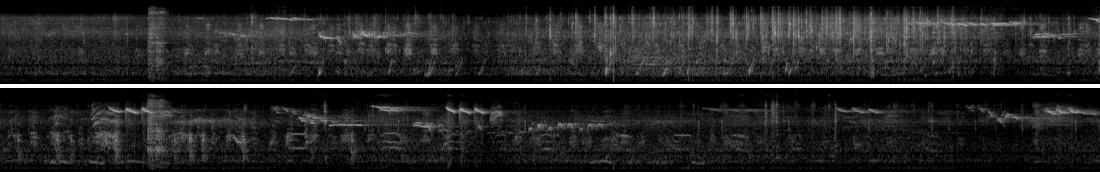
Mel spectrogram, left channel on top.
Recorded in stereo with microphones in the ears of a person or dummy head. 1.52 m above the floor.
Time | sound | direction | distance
1.5 | a dropped coin | 35° right (ahead or behind) | 1.5 m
